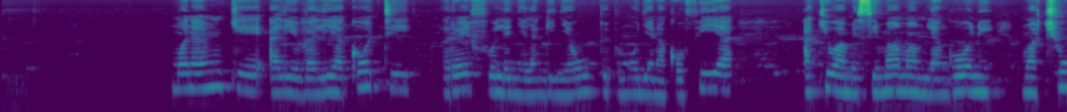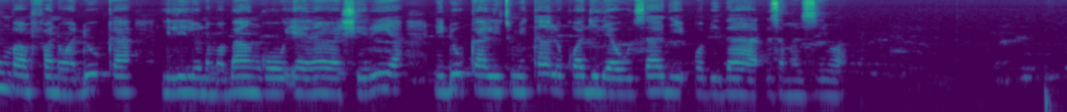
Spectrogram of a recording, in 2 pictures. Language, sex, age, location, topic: Swahili, female, 25-35, Dar es Salaam, finance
